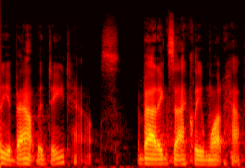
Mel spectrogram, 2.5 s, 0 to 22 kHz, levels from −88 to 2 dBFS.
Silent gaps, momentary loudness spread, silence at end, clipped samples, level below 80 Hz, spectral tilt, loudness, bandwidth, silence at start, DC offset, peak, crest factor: none; 19 LU; 0 s; under 0.1%; -74 dBFS; -5 dB/octave; -31 LUFS; 16.5 kHz; 0 s; under 0.1%; -10 dBFS; 22 dB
